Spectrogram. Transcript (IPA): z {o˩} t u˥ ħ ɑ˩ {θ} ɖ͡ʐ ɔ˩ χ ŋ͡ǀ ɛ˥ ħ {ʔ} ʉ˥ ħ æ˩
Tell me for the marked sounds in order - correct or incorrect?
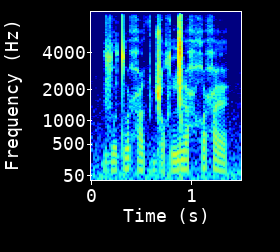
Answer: correct, correct, incorrect: χ

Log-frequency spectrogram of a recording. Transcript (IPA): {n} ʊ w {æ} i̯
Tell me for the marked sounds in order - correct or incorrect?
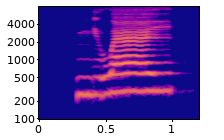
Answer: incorrect: nʲ, correct

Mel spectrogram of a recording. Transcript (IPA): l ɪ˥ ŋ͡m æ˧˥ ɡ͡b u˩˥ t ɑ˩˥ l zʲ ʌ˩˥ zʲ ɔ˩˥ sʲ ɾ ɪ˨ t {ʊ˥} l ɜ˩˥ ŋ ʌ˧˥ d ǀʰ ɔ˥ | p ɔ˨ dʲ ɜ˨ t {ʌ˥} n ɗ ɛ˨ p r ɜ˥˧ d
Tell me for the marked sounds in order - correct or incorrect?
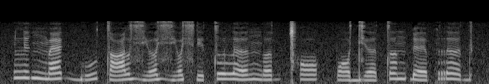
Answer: correct, correct

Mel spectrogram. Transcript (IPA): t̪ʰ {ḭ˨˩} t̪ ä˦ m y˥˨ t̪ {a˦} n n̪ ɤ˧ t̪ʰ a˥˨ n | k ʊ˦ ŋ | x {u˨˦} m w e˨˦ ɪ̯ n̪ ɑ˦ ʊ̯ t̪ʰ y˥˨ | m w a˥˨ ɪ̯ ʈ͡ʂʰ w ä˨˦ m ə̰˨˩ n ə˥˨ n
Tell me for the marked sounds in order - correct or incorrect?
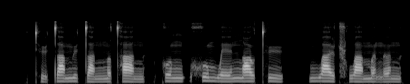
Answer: incorrect: y̰˨˩, incorrect: a˨˦, incorrect: u˦

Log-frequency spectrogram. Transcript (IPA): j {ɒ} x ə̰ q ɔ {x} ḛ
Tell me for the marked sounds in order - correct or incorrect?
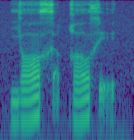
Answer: correct, correct

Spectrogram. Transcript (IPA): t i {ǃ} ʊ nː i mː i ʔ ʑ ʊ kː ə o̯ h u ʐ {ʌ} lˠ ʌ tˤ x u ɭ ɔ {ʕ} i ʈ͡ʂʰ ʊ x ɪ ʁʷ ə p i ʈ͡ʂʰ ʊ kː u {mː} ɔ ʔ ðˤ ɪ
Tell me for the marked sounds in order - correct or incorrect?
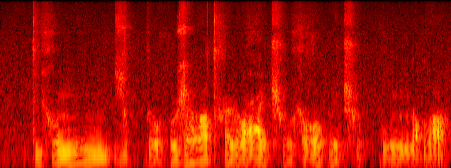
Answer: incorrect: x, incorrect: ə, correct, incorrect: nː

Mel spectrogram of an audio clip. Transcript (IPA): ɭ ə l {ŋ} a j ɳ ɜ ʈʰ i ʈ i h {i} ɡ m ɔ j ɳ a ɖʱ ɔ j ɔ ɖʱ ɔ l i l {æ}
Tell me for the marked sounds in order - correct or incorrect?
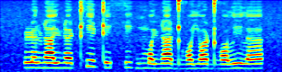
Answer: incorrect: ɳ, correct, incorrect: ɜ

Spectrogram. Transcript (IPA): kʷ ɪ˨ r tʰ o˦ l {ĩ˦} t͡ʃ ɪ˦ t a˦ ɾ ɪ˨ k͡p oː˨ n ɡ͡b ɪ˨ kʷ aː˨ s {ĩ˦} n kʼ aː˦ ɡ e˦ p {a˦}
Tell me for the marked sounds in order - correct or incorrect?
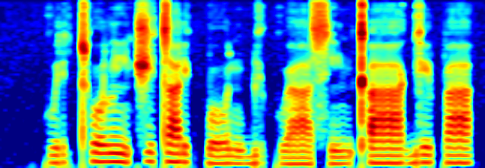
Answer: incorrect: ĩ˦˨, incorrect: ĩ˨, correct

